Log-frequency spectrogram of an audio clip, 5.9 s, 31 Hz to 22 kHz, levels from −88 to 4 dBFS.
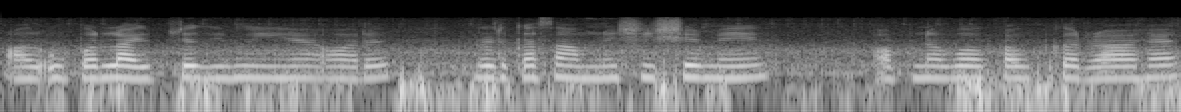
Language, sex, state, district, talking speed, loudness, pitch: Hindi, female, Punjab, Pathankot, 170 wpm, -18 LUFS, 220 Hz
